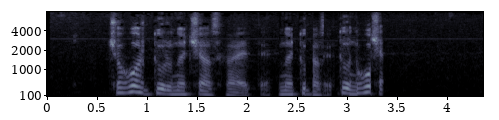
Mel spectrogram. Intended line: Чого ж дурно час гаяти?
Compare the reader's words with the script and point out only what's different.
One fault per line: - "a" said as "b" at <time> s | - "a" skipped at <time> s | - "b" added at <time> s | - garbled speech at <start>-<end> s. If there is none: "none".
- "ж" skipped at 0.9 s
- garbled speech at 2.3-3.4 s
